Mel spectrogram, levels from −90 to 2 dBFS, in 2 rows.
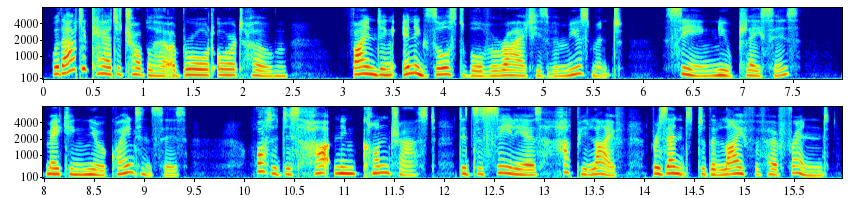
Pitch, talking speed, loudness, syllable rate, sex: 230 Hz, 130 wpm, -19 LUFS, 4.7 syllables/s, female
